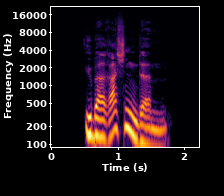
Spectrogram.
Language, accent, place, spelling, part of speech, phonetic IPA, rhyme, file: German, Germany, Berlin, überraschendem, adjective, [yːbɐˈʁaʃn̩dəm], -aʃn̩dəm, De-überraschendem.ogg
- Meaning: strong dative masculine/neuter singular of überraschend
